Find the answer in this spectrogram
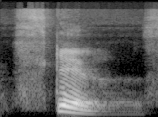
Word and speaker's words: skills: It's not zga, zga. And especially the g sound, you do not want to make that with any voicing. It's not ska or sg, it's ska, ska, ska, skills, okay?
